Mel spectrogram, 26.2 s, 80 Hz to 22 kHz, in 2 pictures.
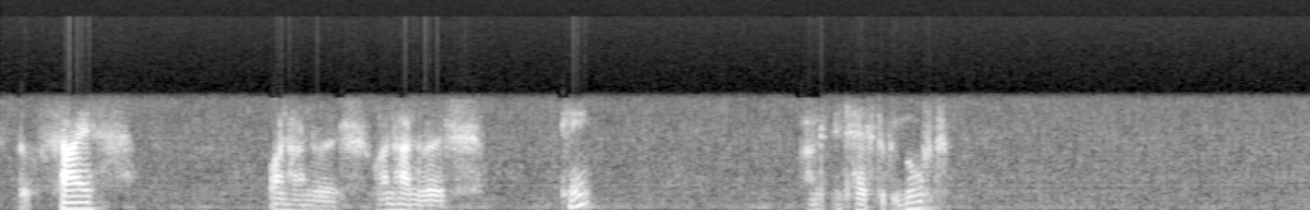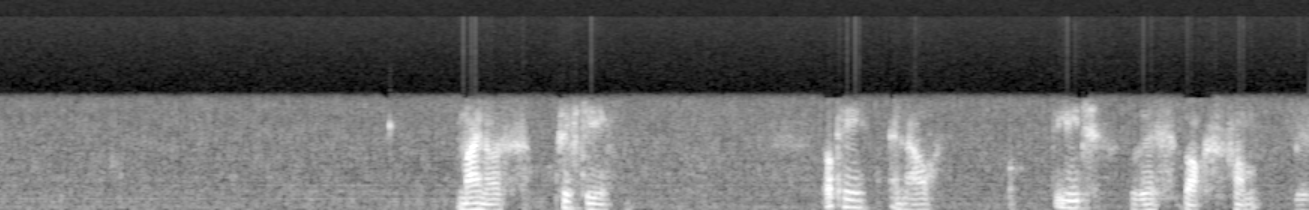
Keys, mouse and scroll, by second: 1.2 click, 3.0 1, 3.2 KP_0, 3.4 KP_0, 3.7 Tab, 4.5 KP_1, 4.7 KP_0, 4.9 KP_0, 5.6 KP_Enter, 7.0-9.5 drag, 11.6-14.8 drag, 15.6 click, 16.7 KP_5, 17.0 KP_0, 19.2 BackSpace, 19.4 BackSpace, 20.3 KP_Subtract, 20.6 KP_5, 20.8 KP_0, 23.9-25.3 drag, 25.7-26.1 drag.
